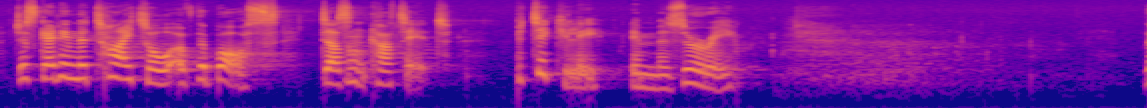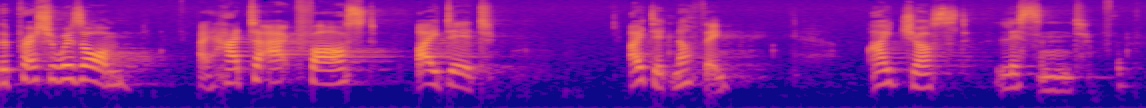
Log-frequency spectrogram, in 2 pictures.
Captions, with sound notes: Just getting the title of the boss doesn't cut it, particularly in Missouri. (audience laughs) The pressure was on, I had to act fast, I did. I did nothing, I just listened.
